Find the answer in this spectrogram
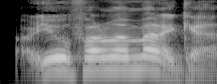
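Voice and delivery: put-on Russian accent. Retelling a one-eyed stranger asking him a question, in a Russian accent. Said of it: "he had a Russian accent and he was like".

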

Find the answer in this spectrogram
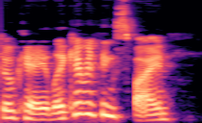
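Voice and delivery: plain

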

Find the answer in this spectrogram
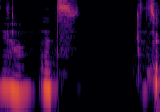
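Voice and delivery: very quiet voice catching with emotion. Responding to another speaker calling it really cool, getting a little choked up.

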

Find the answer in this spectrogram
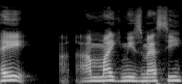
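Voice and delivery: nerdy voice, pitched high. Describing a jiu-jitsu practitioner to listeners, doing a nerdy Mikey Musumeci impression. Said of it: "he sounds like a nerd too. ... But he sounds like this".

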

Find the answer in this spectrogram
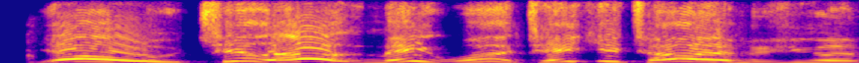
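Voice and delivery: very high-pitched, loud voice. Retelling what teammates said at a practice drill: imitating Kobe Harris. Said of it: "that's the voice that you were imitating".

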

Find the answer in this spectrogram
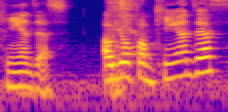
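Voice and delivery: put-on Boston accent. Trying to say Kansas with a Boston accent: Boston accent. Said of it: "I'm trying to say Kansas with a Boston accent".

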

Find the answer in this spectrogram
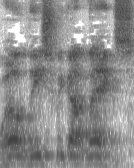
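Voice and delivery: put-on somber tone. Retelling what Jeremy said on a ride, retelling a somber remark. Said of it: "in a somber voice says".

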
